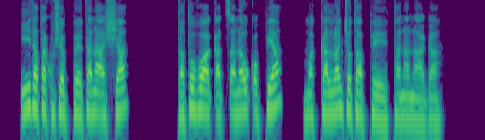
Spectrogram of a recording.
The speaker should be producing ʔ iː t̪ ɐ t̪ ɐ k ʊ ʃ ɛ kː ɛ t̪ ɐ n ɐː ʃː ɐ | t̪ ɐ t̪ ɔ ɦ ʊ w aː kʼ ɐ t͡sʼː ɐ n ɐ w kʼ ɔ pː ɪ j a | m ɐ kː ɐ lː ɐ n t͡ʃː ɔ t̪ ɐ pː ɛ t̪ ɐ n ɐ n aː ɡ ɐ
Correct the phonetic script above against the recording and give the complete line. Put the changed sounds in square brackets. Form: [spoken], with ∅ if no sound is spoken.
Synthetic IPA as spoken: ʔ iː t̪ ɐ t̪ ɐ k ʊ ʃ ɛ [pː] ɛ t̪ ɐ n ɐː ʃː ɐ | t̪ ɐ t̪ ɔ ɦ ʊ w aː kʼ ɐ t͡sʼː ɐ n ɐ w kʼ ɔ pː ɪ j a | m ɐ kː ɐ lː ɐ n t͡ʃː ɔ t̪ ɐ pː ɛ t̪ ɐ n ɐ n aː ɡ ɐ

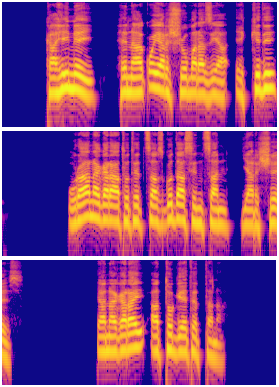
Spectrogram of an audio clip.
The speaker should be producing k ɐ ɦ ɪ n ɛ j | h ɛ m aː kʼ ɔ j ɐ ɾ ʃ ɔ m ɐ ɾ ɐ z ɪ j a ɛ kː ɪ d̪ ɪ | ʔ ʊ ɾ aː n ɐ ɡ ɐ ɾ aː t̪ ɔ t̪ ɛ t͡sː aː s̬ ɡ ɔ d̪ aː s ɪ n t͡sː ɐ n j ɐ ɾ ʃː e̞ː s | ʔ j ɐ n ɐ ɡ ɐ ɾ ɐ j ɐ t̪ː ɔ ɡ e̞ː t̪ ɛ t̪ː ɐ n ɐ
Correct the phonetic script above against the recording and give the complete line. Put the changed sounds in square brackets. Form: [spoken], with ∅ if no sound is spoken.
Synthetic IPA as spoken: k ɐ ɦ ɪ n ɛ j | h ɛ [n] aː kʼ ɔ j ɐ ɾ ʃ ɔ m ɐ ɾ ɐ z ɪ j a ɛ kː ɪ d̪ ɪ | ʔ ʊ ɾ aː n ɐ ɡ ɐ ɾ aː t̪ ɔ t̪ ɛ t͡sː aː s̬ ɡ ɔ d̪ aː s ɪ n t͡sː ɐ n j ɐ ɾ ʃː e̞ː s | ʔ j ɐ n ɐ ɡ ɐ ɾ ɐ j ɐ t̪ː ɔ ɡ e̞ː t̪ ɛ t̪ː ɐ n ɐ

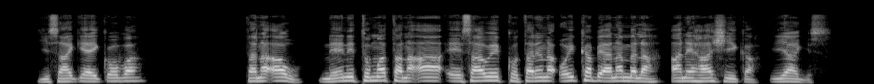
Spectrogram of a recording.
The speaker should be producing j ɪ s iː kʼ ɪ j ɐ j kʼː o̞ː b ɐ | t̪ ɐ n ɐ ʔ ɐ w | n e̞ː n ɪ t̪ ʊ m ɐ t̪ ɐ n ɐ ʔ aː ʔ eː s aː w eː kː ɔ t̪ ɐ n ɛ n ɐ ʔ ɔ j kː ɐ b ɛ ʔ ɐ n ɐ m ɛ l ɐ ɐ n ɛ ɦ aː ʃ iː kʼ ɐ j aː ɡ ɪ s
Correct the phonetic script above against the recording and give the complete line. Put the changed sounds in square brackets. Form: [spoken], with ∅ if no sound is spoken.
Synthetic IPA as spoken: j ɪ s [aː] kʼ ɪ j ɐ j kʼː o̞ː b ɐ | t̪ ɐ n ɐ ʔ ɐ w | n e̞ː n ɪ t̪ ʊ m ɐ t̪ ɐ n ɐ ʔ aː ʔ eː s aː w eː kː ɔ t̪ ɐ n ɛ n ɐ ʔ ɔ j kː ɐ b ɛ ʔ ɐ n ɐ m ɛ l ɐ ɐ n ɛ ɦ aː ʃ iː kʼ ɐ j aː ɡ ɪ s

